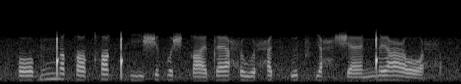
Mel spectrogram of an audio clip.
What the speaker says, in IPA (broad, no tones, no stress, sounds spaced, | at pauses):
ɔ ɡ ə ŋ͡ǃ ɯ q ɔ qʰ ɔ ǃʰ i ʃ ə ɡ ɔ ʃ q æ t æ ħ u ħ ə t͡sʼ ɯ t͡sʼ i ħ ʃ æ ŋ͡ǃ ɛ ʕ ɔ ħ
